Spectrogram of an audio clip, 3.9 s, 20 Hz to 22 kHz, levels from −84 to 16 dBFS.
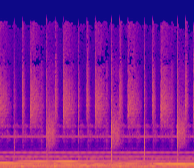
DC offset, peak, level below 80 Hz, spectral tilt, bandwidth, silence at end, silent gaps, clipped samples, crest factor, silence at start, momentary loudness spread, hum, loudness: under 0.1%; 0 dBFS; -38 dBFS; -3.5 dB/octave; over 20 kHz; 0 s; none; under 0.1%; 16 dB; 0 s; 4 LU; none; -17 LUFS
